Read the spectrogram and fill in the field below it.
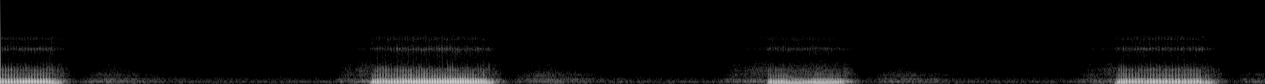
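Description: Deep, rumbling snores about every 3.7 seconds, roughly 16 a minute, with a faint whistling tone and soft out-breaths between.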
